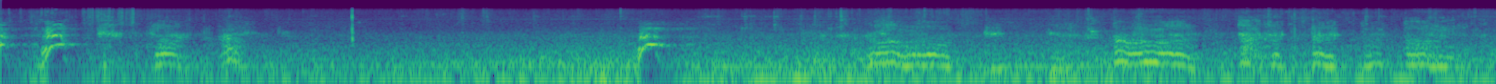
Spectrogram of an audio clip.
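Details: A Basset Hound pup plays with an older Beagle/Basset Hound mix, giving short, sharp barks and low, throaty growls and grumbles.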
